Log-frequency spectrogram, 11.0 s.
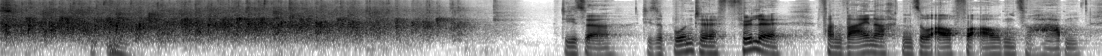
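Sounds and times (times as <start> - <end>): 
audience applause: 0.0 - 4.8
speech: 5.6 - 11.0.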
